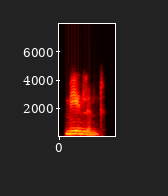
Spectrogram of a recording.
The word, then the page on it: mainland: Indian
